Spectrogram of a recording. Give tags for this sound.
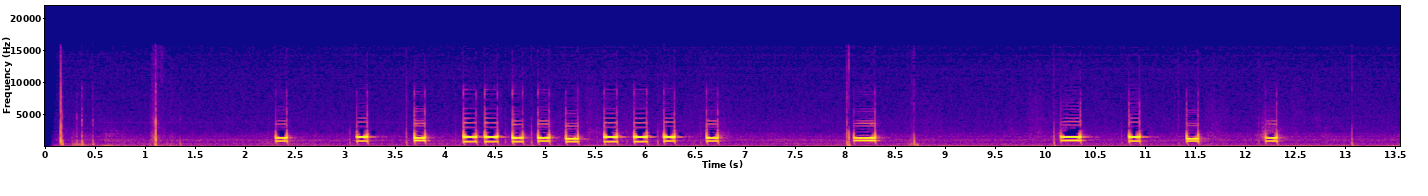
mobile; numbers; phone; telephone

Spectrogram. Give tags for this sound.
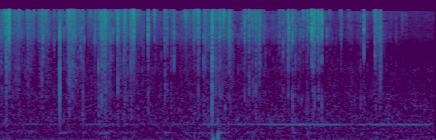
crackle; stones; natural

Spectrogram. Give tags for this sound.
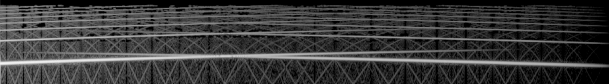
siren; fireman; emergency

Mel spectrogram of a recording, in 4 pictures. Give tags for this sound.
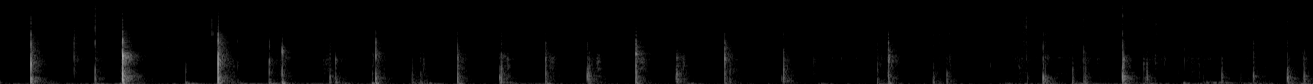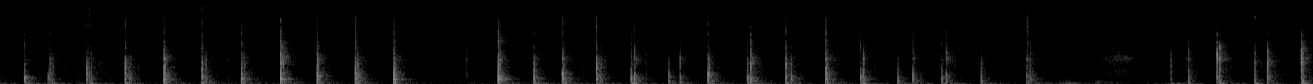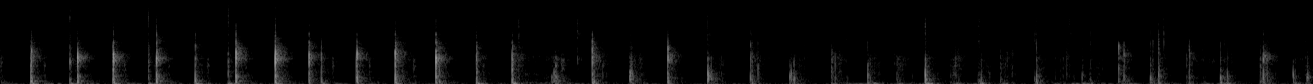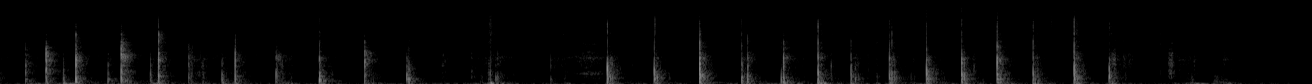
Footsteps; hardfloor; tile

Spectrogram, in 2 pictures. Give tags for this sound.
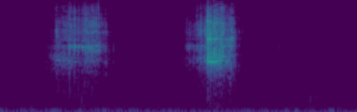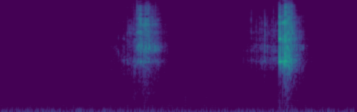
motion; pills; rattle; rattling; shake; shaken; shaking; shook

